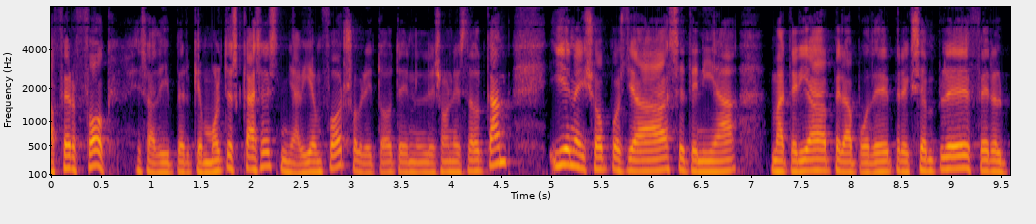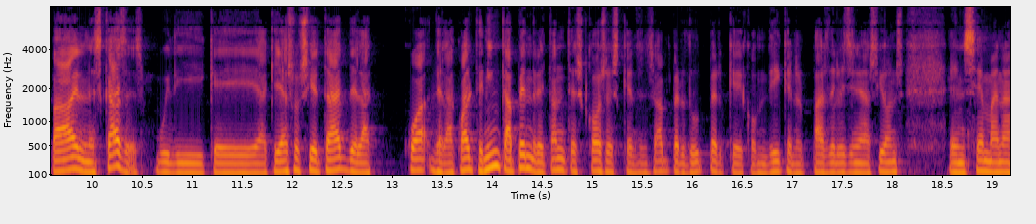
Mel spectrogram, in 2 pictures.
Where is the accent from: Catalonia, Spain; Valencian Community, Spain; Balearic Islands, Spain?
Valencian Community, Spain; Vinaròs; com sabem sobretot la gent que som de Vinaròs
